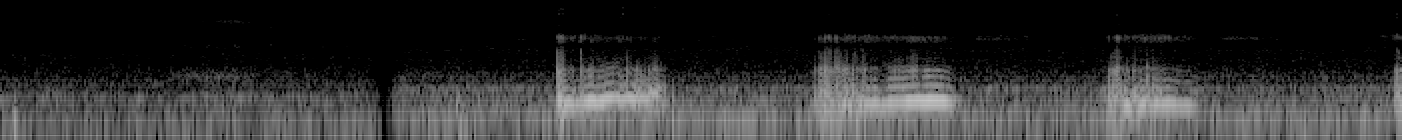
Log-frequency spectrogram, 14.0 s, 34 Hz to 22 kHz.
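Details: 10-year-old Chihuahua–Shih Tzu mix dog sleeping with tongue sticking out: three loud, rough, buzzing snores on slow breaths, about two per ten seconds, quiet gaps between; snoring.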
